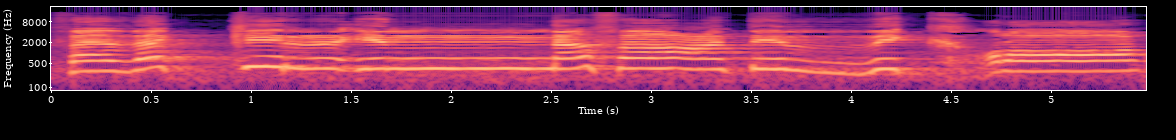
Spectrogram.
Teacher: Huruf dhal. Dhal hujung lidah keluar di antara gigi atas dan bawah.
